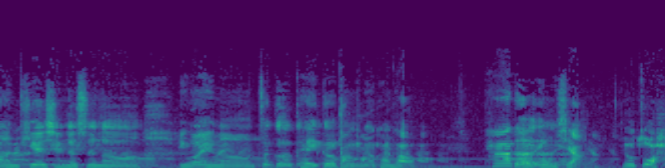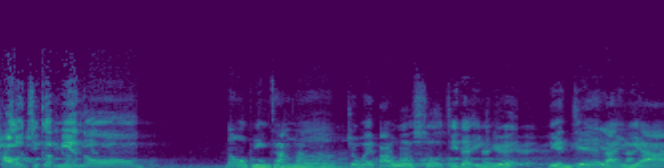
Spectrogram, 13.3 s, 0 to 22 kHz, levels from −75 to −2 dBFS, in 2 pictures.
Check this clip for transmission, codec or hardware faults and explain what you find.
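One fault is present. From the start to 8.02 s the sound is thin, bright and hissy-edged, with sibilance jumping forward. This is pre-emphasis left on: treble was lifted for recording or transmission and never cut back, leaving 10 kHz about 11 dB above 1 kHz, which fits a J.17 curve.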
